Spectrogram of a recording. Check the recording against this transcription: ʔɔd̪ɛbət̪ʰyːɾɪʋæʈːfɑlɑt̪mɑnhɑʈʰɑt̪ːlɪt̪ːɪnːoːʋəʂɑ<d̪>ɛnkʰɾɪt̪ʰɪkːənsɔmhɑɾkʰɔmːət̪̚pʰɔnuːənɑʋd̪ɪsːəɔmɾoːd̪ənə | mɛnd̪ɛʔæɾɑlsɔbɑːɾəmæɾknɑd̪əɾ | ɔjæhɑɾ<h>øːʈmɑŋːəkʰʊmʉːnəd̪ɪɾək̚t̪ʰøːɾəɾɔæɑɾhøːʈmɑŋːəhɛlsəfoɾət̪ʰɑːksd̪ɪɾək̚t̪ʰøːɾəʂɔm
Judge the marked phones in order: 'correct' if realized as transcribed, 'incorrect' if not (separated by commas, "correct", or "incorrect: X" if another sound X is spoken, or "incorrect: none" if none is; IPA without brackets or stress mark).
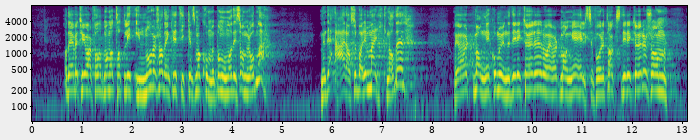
correct, correct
